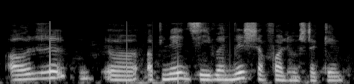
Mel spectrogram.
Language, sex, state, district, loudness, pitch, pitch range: Hindi, female, Uttar Pradesh, Varanasi, -18 LUFS, 225 Hz, 205-275 Hz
